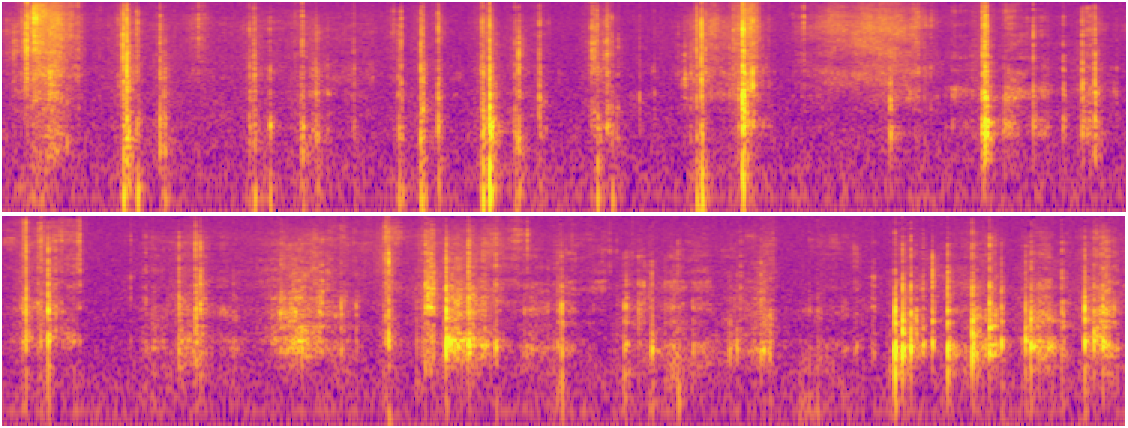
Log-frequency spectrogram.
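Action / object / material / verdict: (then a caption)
tap / cardboard tea box / cardboard / none. Fingertips tap the sides of a small cardboard tea box held in both hands, producing quick, dry, papery taps in irregular bursts. Some taps land close together in rapid flurries and others are spaced apart, with occasional brighter, sharper clicks over a quiet low hum.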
